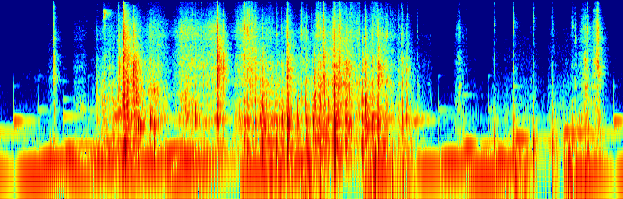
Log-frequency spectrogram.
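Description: Light background music of soft marimba-like mallet notes. In the middle, for about three seconds, a rustling, scraping noise with small clicks as a measuring cup is scooped through flour in a paper bag.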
